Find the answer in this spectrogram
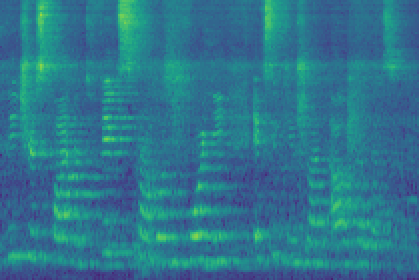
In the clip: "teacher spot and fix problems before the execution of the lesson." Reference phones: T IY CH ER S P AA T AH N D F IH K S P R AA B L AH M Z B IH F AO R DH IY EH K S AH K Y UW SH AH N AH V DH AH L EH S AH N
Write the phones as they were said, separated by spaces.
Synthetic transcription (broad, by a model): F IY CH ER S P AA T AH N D F IH K S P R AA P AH Z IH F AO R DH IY EH K S AH K Y UW SH AH N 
